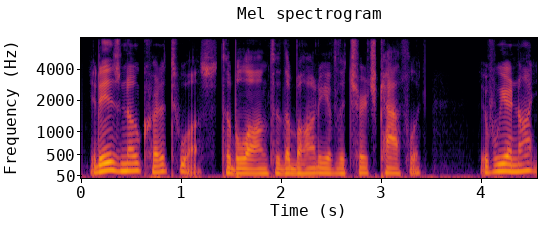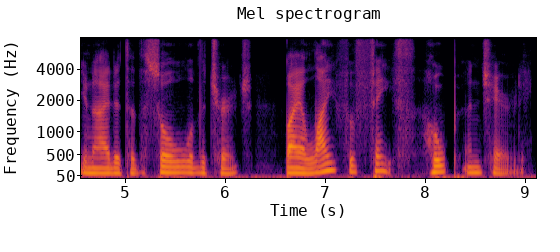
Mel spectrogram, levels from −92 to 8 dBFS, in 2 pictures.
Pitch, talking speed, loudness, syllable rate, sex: 120 Hz, 225 wpm, -20 LUFS, 5.6 syllables/s, male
